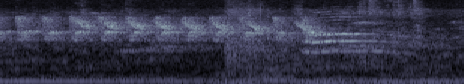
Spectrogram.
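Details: Domestic cats eating rice at home: a soft, thin meow with a wavering, repeated texture for about a second and a half, then a higher, smoother drawn-out note, over a steady low electrical hum.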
